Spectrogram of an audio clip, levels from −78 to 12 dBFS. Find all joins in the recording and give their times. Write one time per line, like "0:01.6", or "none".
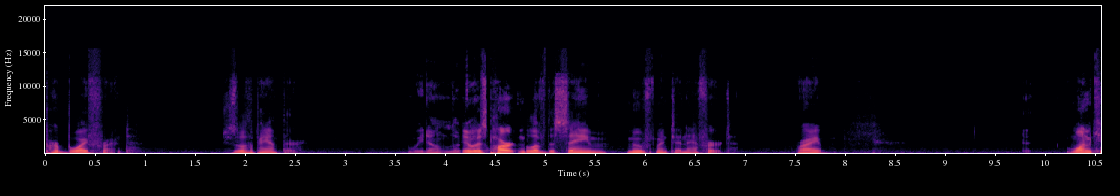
0:01.3
0:02.1
0:04.4
0:04.8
